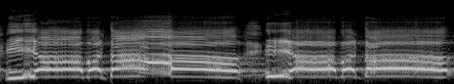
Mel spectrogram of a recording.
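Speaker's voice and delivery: keen the tragedy so the hall weeps; full-force lament preaching. Acted. Majlis lament, voices Sakina and others.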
